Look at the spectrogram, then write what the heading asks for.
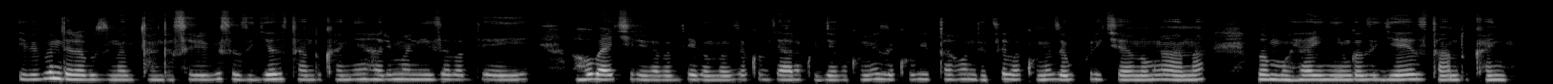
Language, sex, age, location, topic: Kinyarwanda, female, 18-24, Kigali, health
